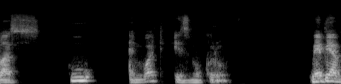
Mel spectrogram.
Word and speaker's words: Mukuru: sandy please tell us who and what is mukuru maybe i'm saying it even wrong no you're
